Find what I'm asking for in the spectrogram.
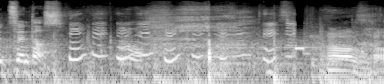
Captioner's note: squeaky cart wheel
